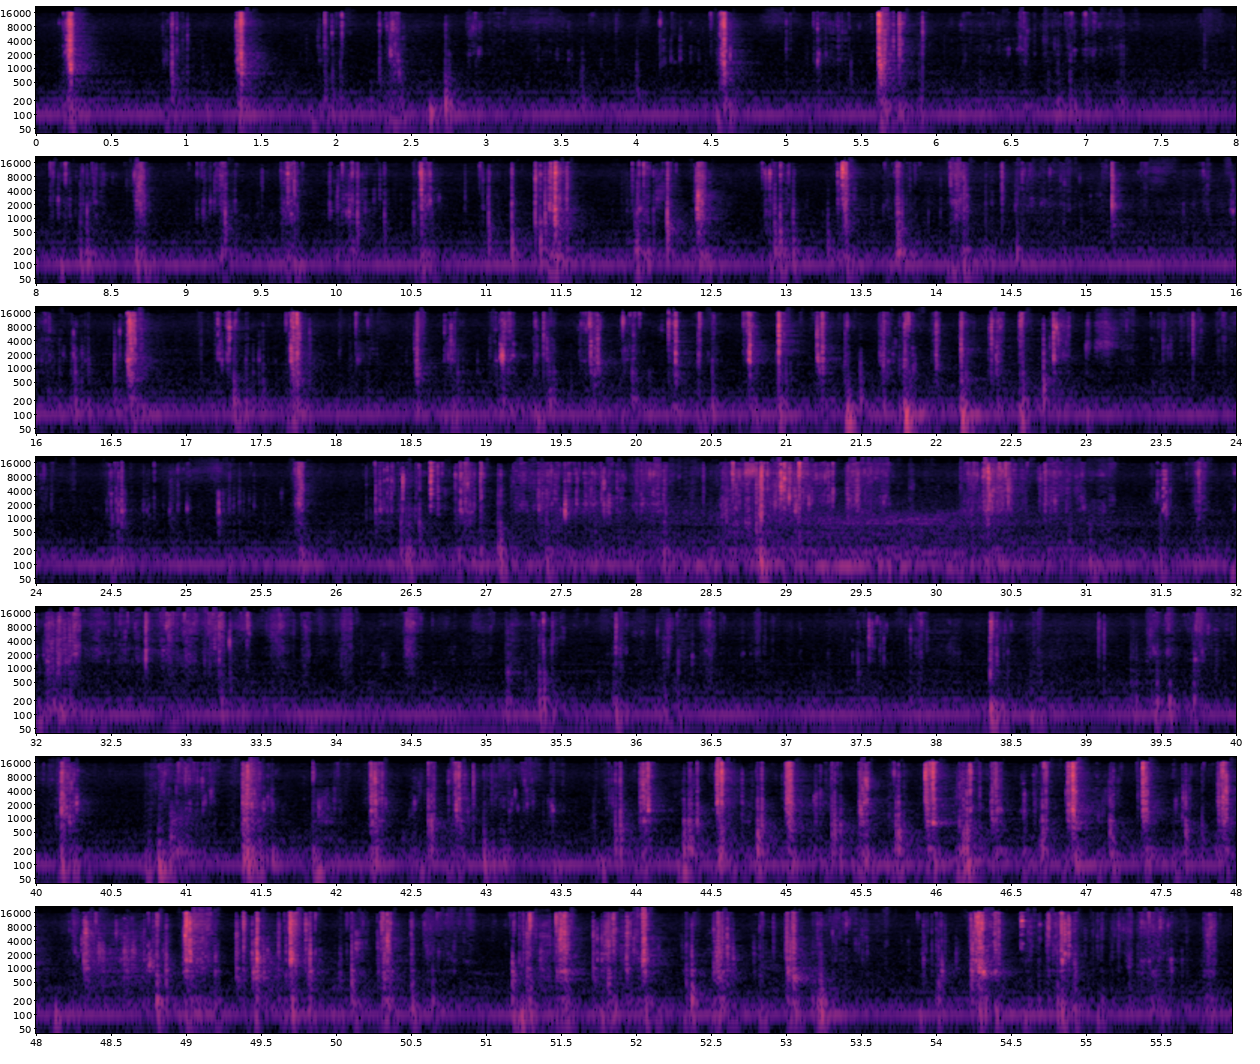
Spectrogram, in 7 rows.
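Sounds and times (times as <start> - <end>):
steady low hum: 23.2 - 41.2.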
